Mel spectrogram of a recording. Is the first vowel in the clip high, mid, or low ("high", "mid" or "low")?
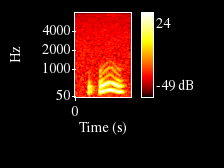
high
